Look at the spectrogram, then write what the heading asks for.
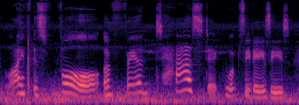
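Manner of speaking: slow, soft playful lilt; lightly playful. Acted. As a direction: savor the catchphrase gently. Catchphrase line, slowed.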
